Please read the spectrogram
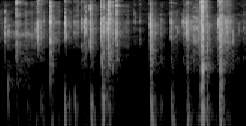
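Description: Typing on a computer keyboard: a fast, uneven run of keystroke clicks.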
